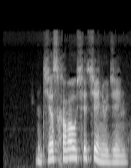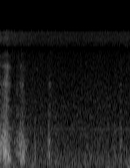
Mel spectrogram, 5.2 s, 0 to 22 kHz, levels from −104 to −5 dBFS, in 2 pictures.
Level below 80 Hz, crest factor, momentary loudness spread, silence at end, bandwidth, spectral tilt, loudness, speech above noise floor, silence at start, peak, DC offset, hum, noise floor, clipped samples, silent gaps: -66 dBFS; 24 dB; 17 LU; 2.7 s; 11.5 kHz; -6.5 dB/octave; -24 LUFS; 55 dB; 0.7 s; -4 dBFS; under 0.1%; none; -78 dBFS; under 0.1%; none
